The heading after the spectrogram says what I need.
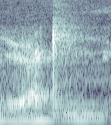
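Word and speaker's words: Yaqui: Iraq yaki American Indian descent I think I pronounced that right yaki y au Qi okay he was traded at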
